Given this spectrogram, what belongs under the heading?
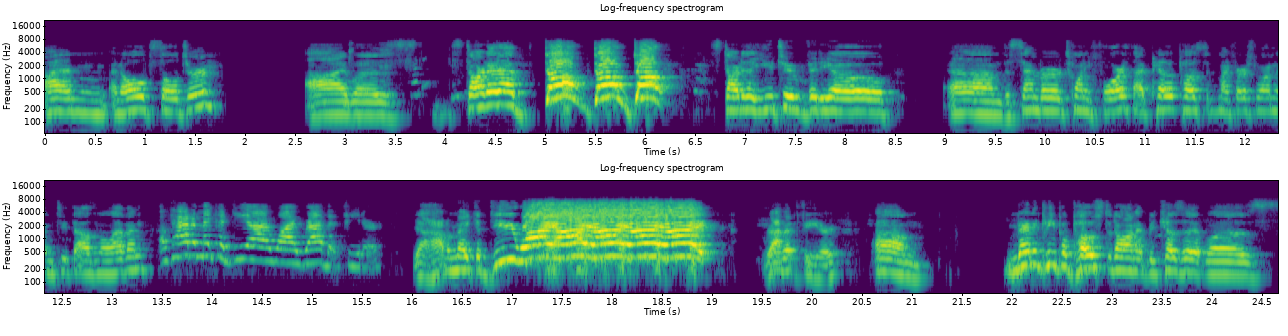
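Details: Adult man, a former soldier, with Tourette syndrome whose tics got much worse after military service; vocal tics with word repetition (Tourette syndrome).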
